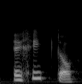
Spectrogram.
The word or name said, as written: egipto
